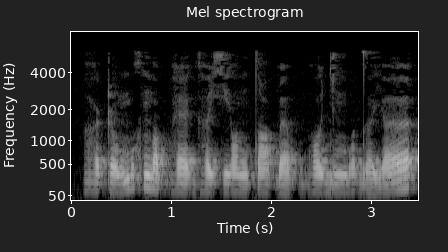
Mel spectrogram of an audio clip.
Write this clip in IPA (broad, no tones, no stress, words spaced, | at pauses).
ɦʌʈʊmuxn̪ɒ bʱɛɡʱɜçjɔn tɑɓɜpbʱɔɟʊ mbʌd̪ə jɜ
